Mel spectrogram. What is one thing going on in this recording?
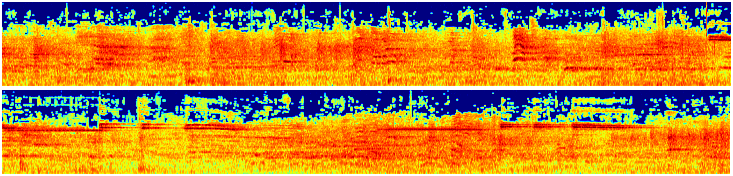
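Children shout in an echoing sports hall.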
